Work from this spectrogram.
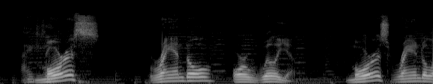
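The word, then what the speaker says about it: Morice: The American pronunciation tends to be Morris as opposed to Maurice.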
